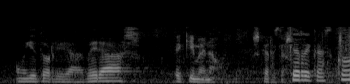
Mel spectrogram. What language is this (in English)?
Basque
